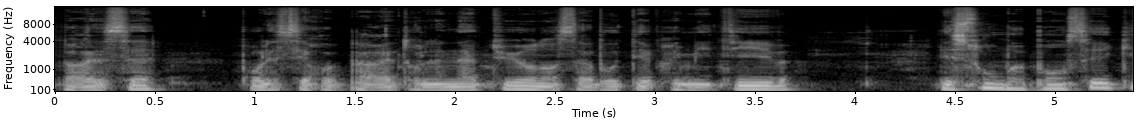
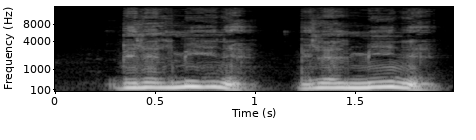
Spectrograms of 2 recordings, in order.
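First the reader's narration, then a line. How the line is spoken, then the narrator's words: Child shouting. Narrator (French): cria un des petits étourdis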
